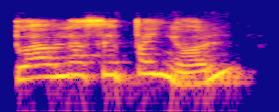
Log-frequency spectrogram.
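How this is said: It is said with question intonation. The speaker is asking something.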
